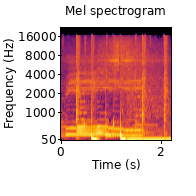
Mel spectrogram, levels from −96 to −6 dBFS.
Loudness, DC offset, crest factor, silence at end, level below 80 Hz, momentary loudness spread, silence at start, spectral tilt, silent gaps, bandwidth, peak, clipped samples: -14 LUFS; under 0.1%; 12 dB; 0 s; -16 dBFS; 4 LU; 0 s; -5 dB/octave; none; 17 kHz; 0 dBFS; under 0.1%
